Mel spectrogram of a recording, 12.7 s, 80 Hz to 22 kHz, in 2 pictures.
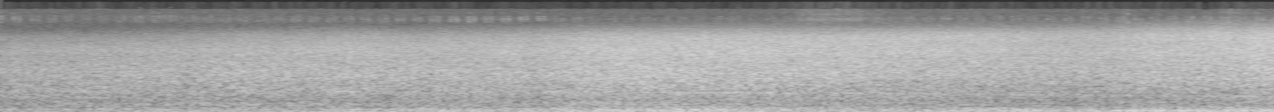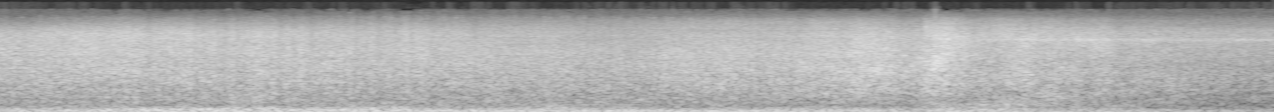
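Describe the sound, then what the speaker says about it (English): A Boeing 787 Dreamliner lands on the Polderbaan 18R runway at Amsterdam Schiphol in a crosswind, a low rumbling roar building as the thrust reversers engage, then easing, with no talk. "Nice that the Dreamliner uses the reversers a little."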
